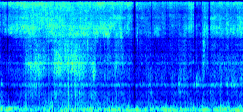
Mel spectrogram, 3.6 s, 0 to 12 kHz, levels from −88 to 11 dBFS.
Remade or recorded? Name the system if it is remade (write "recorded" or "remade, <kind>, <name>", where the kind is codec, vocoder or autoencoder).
remade, codec, HILCodec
